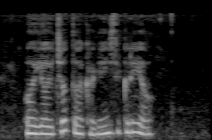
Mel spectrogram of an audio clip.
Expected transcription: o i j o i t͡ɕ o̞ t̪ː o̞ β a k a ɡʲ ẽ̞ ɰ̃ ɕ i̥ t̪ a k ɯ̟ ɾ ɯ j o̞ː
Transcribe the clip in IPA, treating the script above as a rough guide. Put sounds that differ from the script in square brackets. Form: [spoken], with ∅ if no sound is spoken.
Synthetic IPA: o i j o i t͡ɕ o̞ t̪ː o̞ β a k a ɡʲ ẽ̞ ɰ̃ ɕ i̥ t̪ [e] k ɯ̟ ɾ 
